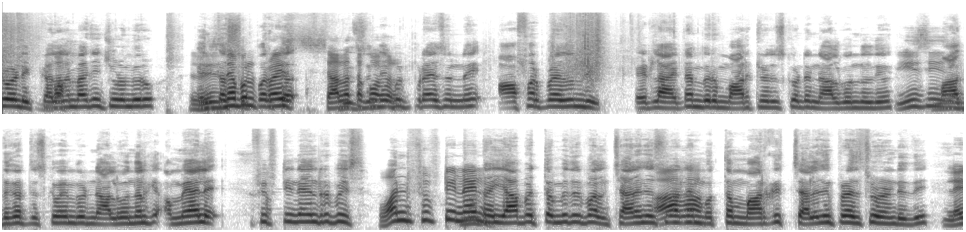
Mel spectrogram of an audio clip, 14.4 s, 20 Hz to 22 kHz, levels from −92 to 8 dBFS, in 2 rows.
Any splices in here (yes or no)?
yes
